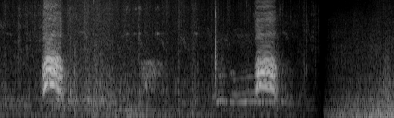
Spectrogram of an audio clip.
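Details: A crow, apparently calling for food in the morning, gives two harsh, hoarse caws about two and a half seconds apart, with a faint murmur of background noise between them.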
